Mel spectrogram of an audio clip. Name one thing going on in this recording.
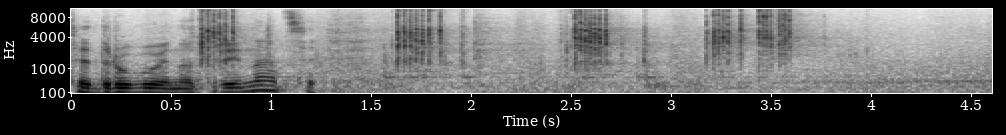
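A ratchet wrench clicks against a bolt.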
